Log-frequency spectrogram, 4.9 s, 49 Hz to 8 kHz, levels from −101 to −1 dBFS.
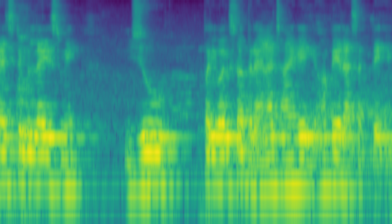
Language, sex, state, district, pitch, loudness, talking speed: Hindi, male, Odisha, Sambalpur, 120 Hz, -15 LUFS, 135 wpm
